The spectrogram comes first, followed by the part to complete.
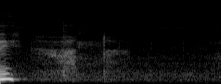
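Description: A spoken word trails off, then a soft breathy whisper, then faint room tone.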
